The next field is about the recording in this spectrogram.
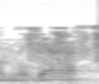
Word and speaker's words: Magos: Magos. I think the emphasis is on the last syllable, Magos.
